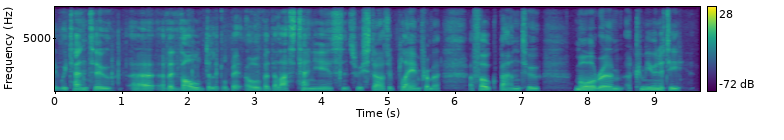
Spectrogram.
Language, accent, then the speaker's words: English; Isle of Man; I am, yes.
